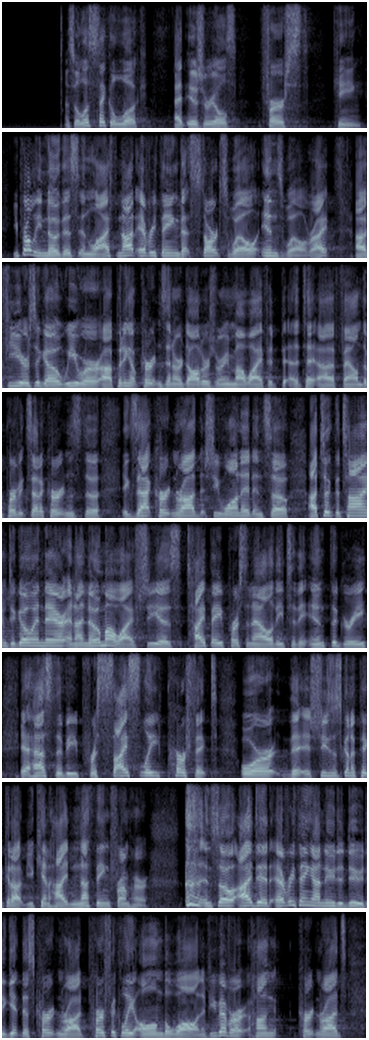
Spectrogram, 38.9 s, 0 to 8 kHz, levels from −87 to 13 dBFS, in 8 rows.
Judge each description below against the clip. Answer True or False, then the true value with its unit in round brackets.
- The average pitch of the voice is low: False (165 Hz)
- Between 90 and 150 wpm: False (195 wpm)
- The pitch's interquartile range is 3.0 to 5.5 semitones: True (3.5 semitones)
